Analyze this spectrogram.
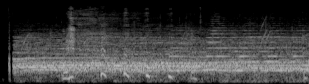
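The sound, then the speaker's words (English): A dense crowd cheers and roars continuously, played as a sound effect for a mock game show, with scattered whoops and shouts rising above a steady wash of noise, loud and sustained throughout. “And the crowd goes wild.”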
